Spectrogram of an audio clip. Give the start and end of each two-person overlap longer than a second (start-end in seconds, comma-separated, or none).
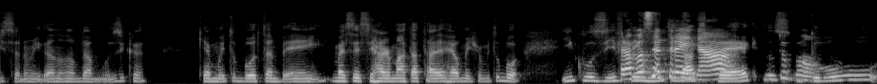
6.2-8.2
